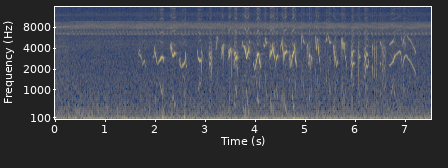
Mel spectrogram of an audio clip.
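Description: A Rusty-collared Seedeater sings a fast, varied run of high twittering and slurred whistled notes for about six seconds, over a steady high hiss and low rumble.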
